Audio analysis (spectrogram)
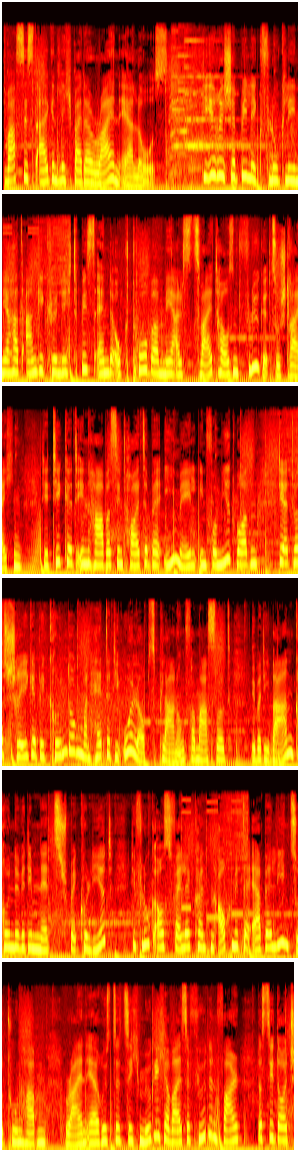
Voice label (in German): Interview; Kronehit; Ryanair-Flugausfaelle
